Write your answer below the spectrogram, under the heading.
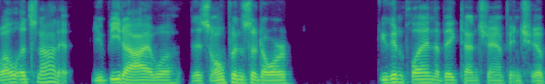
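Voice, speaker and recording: A man with a normal speaking voice, fairly low in pitch, at a moderate pace with fairly even intonation, the sound dry and close with no echo against a quiet background. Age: 20s. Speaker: sports podcast host. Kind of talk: solo sports commentary podcast. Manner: casual with frequent fillers and restarts.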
